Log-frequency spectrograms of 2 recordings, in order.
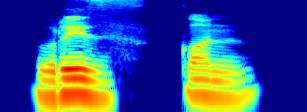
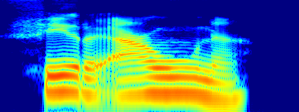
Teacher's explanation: the Ra is pronounced lightly, Tarqeeq, when it has a kasra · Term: lighter sound of Ra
